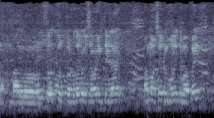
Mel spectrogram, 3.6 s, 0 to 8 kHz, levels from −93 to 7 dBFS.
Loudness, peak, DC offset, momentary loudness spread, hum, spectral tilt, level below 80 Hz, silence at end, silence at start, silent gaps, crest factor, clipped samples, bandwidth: -24 LUFS; -10 dBFS; under 0.1%; 4 LU; none; -0.5 dB/octave; -84 dBFS; 0 s; 0 s; none; 16 dB; under 0.1%; 8 kHz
